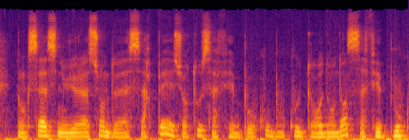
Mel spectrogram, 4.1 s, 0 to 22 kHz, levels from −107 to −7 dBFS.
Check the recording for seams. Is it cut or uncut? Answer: uncut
